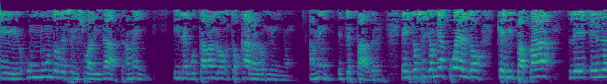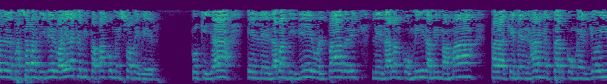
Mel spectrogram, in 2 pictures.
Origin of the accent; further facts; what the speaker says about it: Puerto Plata, Dominican Republic; Ahora ya no es parroquia, sino catedral en mi país, en mi pueblo Puerto Plata.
